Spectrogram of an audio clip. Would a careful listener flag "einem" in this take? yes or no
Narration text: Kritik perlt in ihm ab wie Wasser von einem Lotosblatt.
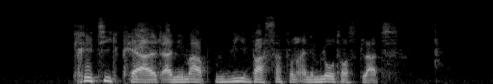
no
